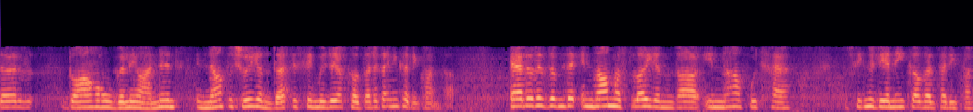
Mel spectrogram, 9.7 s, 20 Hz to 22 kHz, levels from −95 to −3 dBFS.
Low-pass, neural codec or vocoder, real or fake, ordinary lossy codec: 7.2 kHz; codec, 16 kHz in and 24 kHz out, 0.6 kbps, FocalCodec, streaming, 2048 codes; fake; AAC, 16 kbps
